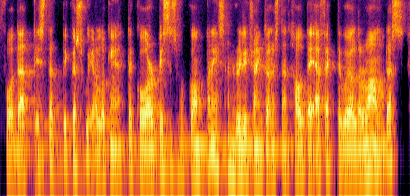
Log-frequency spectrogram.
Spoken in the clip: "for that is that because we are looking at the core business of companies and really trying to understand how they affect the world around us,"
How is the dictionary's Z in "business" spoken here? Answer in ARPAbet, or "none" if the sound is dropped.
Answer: S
